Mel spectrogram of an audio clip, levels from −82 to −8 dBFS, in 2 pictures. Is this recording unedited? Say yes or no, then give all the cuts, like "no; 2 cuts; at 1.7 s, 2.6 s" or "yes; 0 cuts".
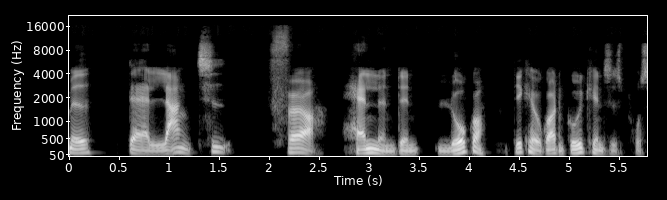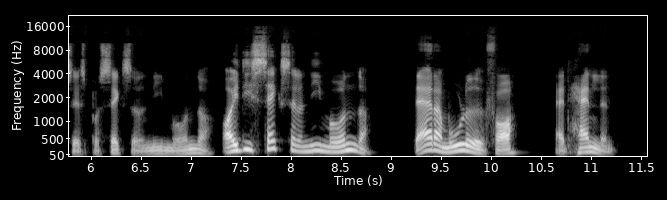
no; 1 cut; at 4.9 s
